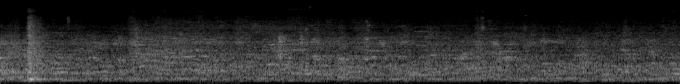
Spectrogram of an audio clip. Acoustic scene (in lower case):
cafe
